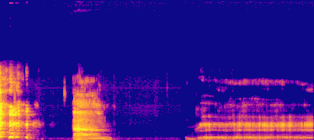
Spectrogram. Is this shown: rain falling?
no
